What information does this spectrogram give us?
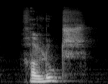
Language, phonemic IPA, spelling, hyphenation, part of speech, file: Dutch, /xaːˈluts/, chaloets, cha‧loets, noun, Nl-chaloets.ogg
- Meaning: halutz, early labour Zionist pioneer in British Palestine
